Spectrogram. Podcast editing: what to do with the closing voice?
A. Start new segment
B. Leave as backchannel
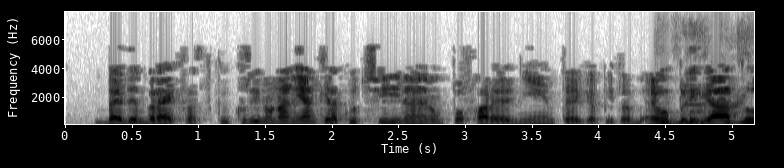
A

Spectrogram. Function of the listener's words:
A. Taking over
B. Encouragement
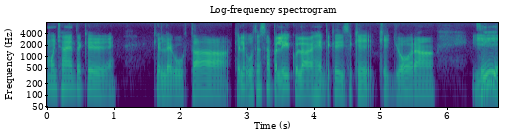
A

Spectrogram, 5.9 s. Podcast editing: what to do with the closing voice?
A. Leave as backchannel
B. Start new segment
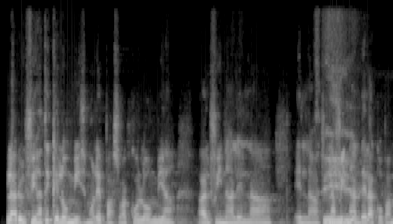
A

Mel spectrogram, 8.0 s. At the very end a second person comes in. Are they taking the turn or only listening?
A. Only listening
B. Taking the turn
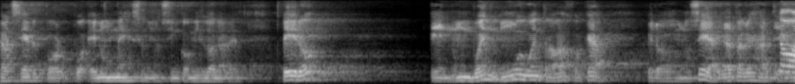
B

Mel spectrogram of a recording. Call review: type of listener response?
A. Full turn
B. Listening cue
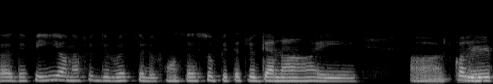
A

